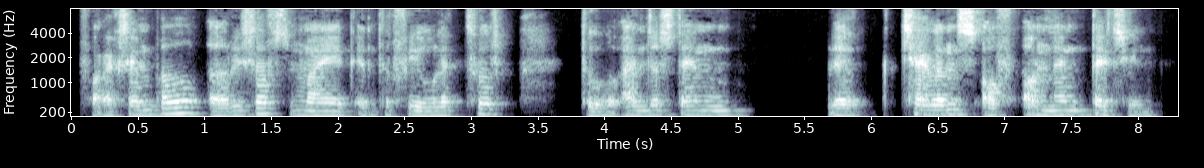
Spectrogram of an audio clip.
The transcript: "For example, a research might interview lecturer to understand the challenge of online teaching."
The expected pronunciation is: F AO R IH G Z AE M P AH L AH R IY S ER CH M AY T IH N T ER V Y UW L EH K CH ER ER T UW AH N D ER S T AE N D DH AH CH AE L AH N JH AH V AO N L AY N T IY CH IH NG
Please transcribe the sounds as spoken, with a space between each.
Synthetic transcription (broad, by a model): F AO R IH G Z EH M P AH L AH R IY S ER S M AY T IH N T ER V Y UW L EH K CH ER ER T UW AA N D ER S T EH N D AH CH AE L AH N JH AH F AO N L AY N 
